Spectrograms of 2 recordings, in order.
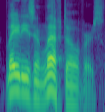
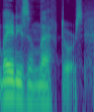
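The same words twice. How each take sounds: First: "Leftovers" in full, not run into "doors"; clearer pronunciation. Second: Said in the usual way. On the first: Shown as a demonstration. Comic correcting his album title, clearer pronunciation.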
